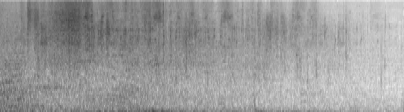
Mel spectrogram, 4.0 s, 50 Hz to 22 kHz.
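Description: An Incendio fire spell cast in Hogwarts Legacy on PS5 Pro flares up as a broad whooshing burst, a roaring rush that holds steady and then fades over a few seconds.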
